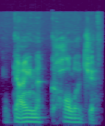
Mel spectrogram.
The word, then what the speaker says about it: gynecology: from Greek, and it's a known exception. It's hard, guy, and the second G. This time, the Y makes it soft. So it's ology. The study of something is ology, and is always a soft G. So the result is gynecology.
